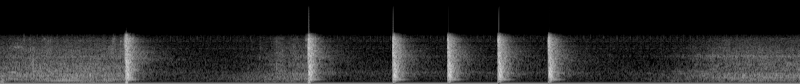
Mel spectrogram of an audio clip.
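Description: Six shots from a Chiappa Rhino revolver. One shot comes first, then after nearly two seconds five more follow in quick succession about half a second apart.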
